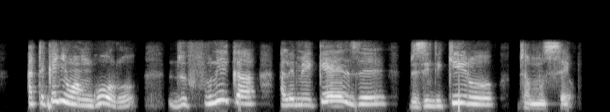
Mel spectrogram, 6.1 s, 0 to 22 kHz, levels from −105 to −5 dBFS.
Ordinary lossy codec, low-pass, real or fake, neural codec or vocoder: Opus, 32 kbps; 5.4 kHz; real; none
